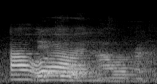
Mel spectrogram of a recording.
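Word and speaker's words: ahorran: Aha, the H is silent, so don't pronounce it. A and then ahoran.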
